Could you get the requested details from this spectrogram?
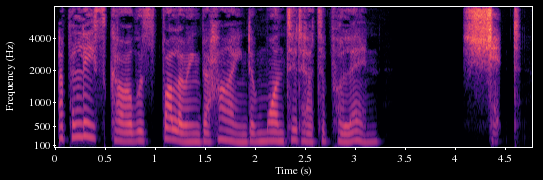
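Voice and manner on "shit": whispered curse, no voice; cursed under breath. A narrator's reading. Beth curses quietly as the police car pulls her over. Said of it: "she cursed under her breath".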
